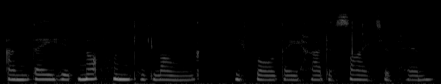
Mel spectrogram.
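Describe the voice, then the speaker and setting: A woman reading a bedtime story for ASMR in a soft, gentle, breathy voice that often drops to a whisper. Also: mid-range voice, little pitch movement, a little hiss or hum. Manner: hushed, unhurried, gentle. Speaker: ASMR reader.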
